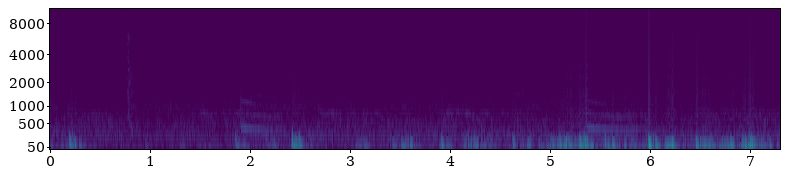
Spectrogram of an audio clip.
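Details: A black cat snoring: soft, low rumbling breaths pulsing irregularly about once a second, growing louder toward the end, with two faint descending tones in a quiet indoor room.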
